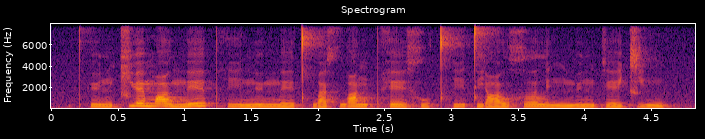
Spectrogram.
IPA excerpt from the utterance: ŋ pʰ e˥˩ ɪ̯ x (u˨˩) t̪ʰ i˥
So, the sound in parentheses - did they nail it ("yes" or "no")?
yes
